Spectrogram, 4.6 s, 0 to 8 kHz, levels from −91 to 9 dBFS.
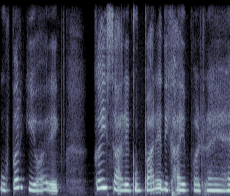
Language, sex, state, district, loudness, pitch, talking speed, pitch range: Hindi, female, Jharkhand, Garhwa, -15 LUFS, 250 Hz, 145 wpm, 240-285 Hz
